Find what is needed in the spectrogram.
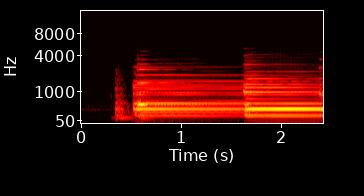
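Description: Portable electronic keyboard played in a piano voice: after a moment of silence, a chord is struck about half a second in and rings on, fading slowly, then a louder chord is struck near the end.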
